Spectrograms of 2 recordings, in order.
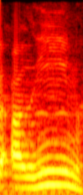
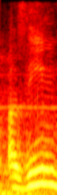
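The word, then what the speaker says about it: عظيم: रुकू में हम पढ़ते हैं सुभान रब्बियल अज़ीम। लोग अजीम भी बोलते हैं पर सुभान रब्बियल अज़ीम ये राइट प्रोनाउंसिएशन है।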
